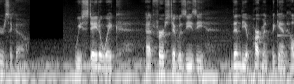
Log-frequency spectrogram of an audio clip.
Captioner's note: exhausted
